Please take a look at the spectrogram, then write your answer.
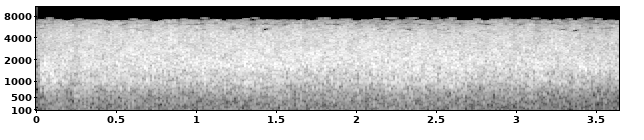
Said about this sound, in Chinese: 你说对不对啊？对就鼓掌嘛，对不对？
